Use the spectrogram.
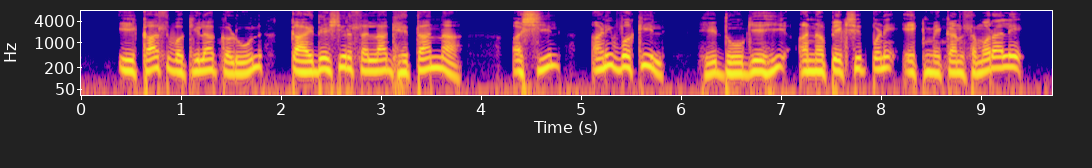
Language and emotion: Marathi, disgusted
